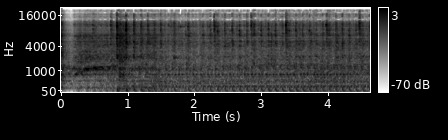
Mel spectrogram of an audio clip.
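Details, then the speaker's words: Shop tow tractor cranked from a fully dead battery using a jump pack, choke on: short crank, then it catches at once and settles into a steady idle. Normal start and idle. "And just like that, we're going."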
